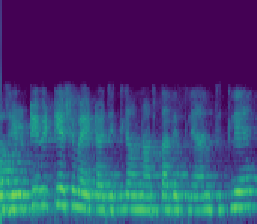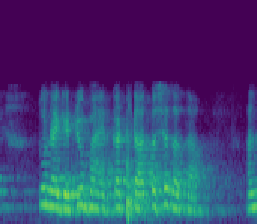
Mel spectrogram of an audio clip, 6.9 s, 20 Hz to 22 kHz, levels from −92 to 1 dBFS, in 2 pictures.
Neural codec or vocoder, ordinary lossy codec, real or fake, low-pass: none; Opus, 24 kbps; real; 5.4 kHz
